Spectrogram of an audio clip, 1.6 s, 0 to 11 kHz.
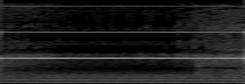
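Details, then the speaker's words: Puritan Bennett 840 mechanical ventilator during the inoperative-ventilation test: its first step activates the audible alarm, a steady high-pitched electronic tone over low machine hum; ventilator audible alarm test. "Entonces la primera prueba es activar la alarma acústica, sí. Le doy sí."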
